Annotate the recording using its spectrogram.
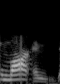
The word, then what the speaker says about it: Martin: You can find me on Facebook under the name Sheree Martin. That is spelled S-H-A-R-R-I-E, Martin, M-A-R-T-I-N.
